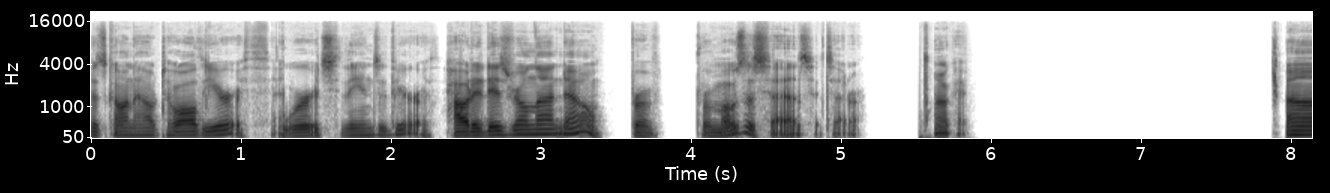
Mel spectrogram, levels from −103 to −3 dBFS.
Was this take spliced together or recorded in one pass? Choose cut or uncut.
cut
